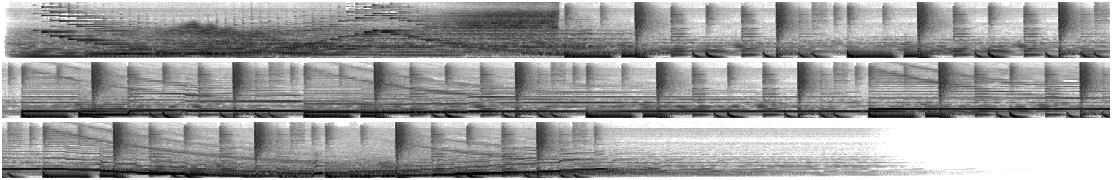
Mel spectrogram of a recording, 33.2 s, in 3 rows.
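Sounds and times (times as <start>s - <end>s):
electronic music: 0.0s - 29.5s.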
